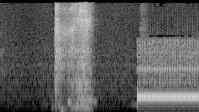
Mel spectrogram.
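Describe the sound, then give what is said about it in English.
A telephone dial tone follows a brief rustling burst: the steady, loud tone starts abruptly and holds unchanged to the end. “I did dial it wrong. I see the digit I got wrong, but that was good. I'll try them again.”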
